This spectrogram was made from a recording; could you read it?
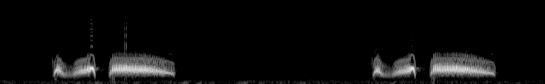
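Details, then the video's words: Spotted dove lure call for getting reluctant wild doves to call: two phrases roughly three seconds apart, each a pair of quick rising notes and a long, falling, slightly rough coo, in a silent background. "Jitu 100% Pemancing Burung Tekukur Yang Malas Bunyi,Langsung Rajin Bunyi"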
